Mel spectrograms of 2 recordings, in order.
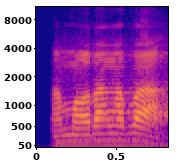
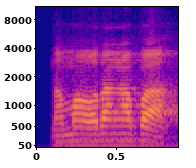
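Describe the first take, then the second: No difference in how they are said.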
